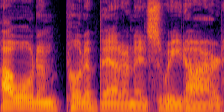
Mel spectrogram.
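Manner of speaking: bad put-on American accent, condescending and patronising. Imagining the Meta guy's patronising reply: crappy American accent. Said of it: "Sorry for the crappy American accent".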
